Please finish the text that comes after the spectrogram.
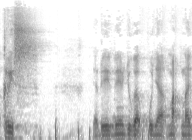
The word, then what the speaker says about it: QRIS: Singkatannya QRIS, kami membacanya adalah KRIS.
